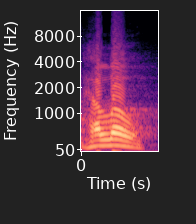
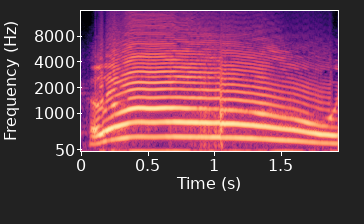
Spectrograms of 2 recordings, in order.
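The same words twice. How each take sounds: First: It is said at a normal phone-greeting volume. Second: It is shouted loudly, as if calling far away.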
